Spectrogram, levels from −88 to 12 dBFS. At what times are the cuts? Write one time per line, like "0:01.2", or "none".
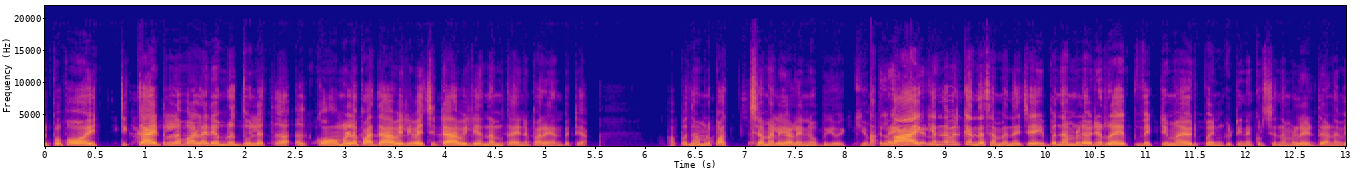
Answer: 0:08.3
